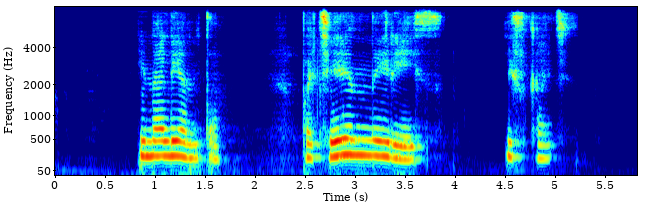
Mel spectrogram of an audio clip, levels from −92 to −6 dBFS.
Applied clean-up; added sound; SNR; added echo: neural mask model DeepFilterNet 3.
